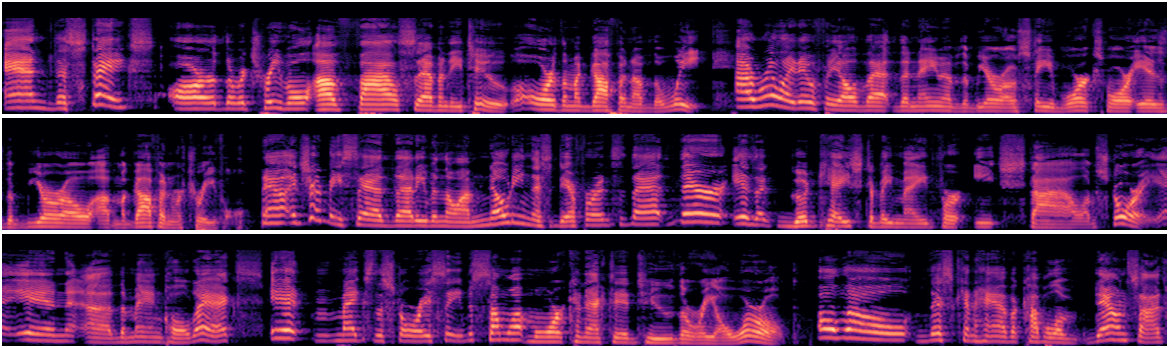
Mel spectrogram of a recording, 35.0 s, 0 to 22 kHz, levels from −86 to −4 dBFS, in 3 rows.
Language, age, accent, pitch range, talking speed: English, 50-69, American, 145-220 Hz, 150 wpm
